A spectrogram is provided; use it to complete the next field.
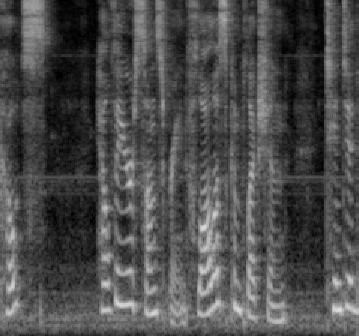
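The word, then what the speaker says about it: Cōtz: and then this um it's c-o-t-z coats and they have a a line over the O so I would pronounce that coats healthier sunscreen Flawless complexion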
